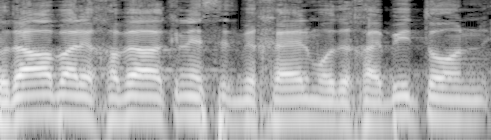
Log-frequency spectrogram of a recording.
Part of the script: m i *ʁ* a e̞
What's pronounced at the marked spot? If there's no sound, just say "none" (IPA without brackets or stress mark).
χ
